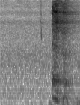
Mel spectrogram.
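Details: A child gives a single short, abrupt cough after a brief quiet pause while reciting Surah Al-Ghashiyah from memory; cough.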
